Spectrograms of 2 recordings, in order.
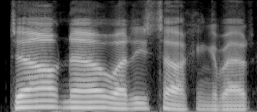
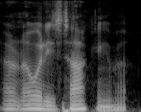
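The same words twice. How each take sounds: First: Louder, emphatic repeat; loud denial. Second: Softer, offhand aside; quiet denial. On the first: Streamer publicly denying a chat jab about impressions, loud denial. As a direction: announce it firmly to everyone. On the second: Streamer brushing off a chat jab about impressions, quiet denial. Denial muttered, then repeated louder. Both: Pretend.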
